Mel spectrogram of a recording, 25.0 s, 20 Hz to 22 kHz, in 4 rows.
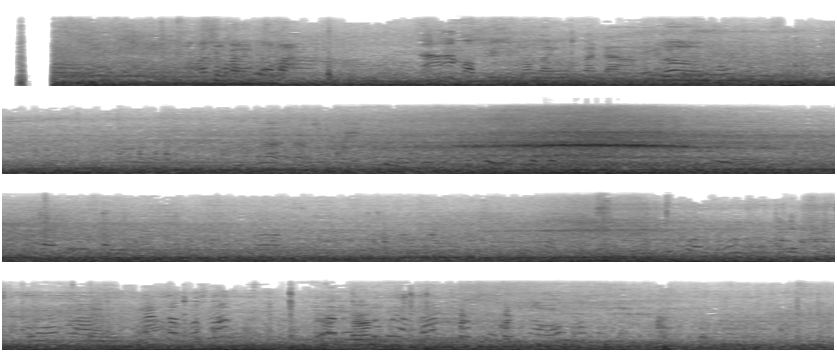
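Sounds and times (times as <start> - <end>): car road and engine rumble: 0.4 - 24.9
oncoming vehicle passing: 3.9 - 24.9.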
